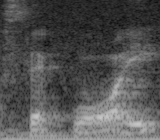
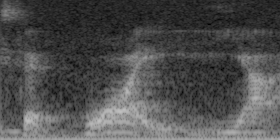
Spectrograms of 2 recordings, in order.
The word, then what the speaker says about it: sequoia: Em um nível mais profundo, tritongo, esse, olha, é como se eu pronunciasse dois i, sequoia, sequoia.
